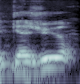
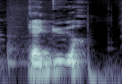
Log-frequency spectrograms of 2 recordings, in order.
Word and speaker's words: gageure: D'après ce que je comprends de cette règle saugrenue, et pour la simplifier, le E entre le G et le U sert à prononcer gageure et non cagure. Comme par exemple dans la phrase Paul mangea des haricots verts. Mangea M-A-N-G-E-A.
